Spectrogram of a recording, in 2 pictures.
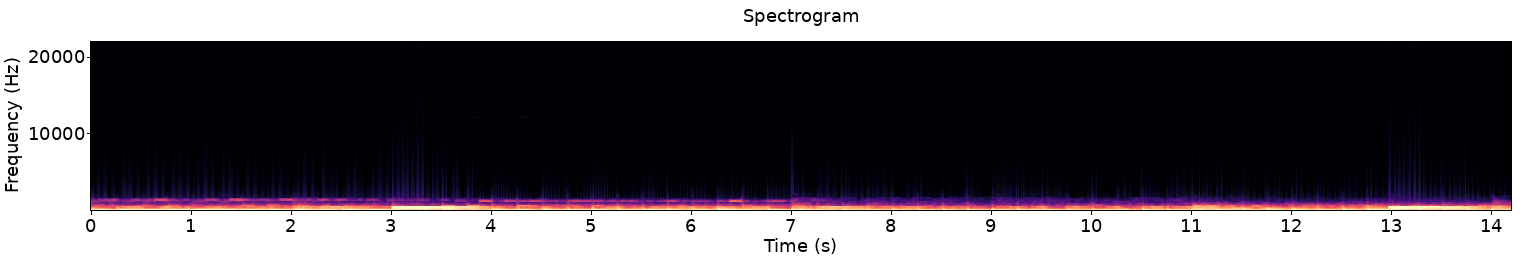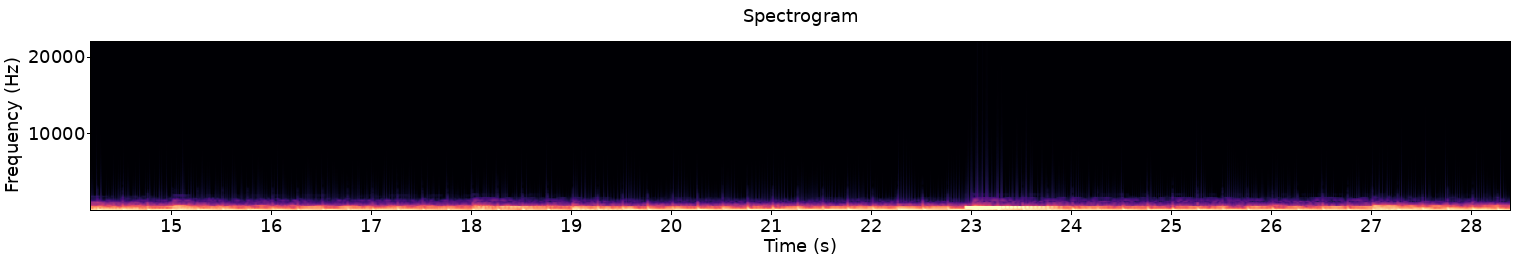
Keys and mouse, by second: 0.9 a, 2.1 ctrl+z, 2.4 e, 2.8-4.3 drag, 4.3 e, 4.5 click, 5.1-6.1 drag, 6.5 click, 7.2 e, 7.5 click, 8.2-9.8 drag, 10.0 right click, 10.4 click, 11.2 a, 11.8 click, 11.8 KP_3, 12.4 b, 12.9 click, 14.5 c, 15.0 right click, 15.1 click, 16.0 c, 16.3 right click, 16.6-18.0 drag, 18.2 click, 18.9 a, 19.0 z, 19.2 z, 19.3 c, 19.5 right click, 19.6 click, 20.3 click, 21.0 a, 21.0 z, 21.2 click, 21.9 click, 21.9 KP_7, 22.1 z, 22.5-23.5 right drag, 22.9-23.9 drag, 23.9 a, 24.7 click, 24.8 right click, 25.2 f, 25.3 a, 25.4 z, 25.5-26.5 drag, 26.5 right click, 27.2 KP_7, 27.4 z, 27.9 KP_3.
